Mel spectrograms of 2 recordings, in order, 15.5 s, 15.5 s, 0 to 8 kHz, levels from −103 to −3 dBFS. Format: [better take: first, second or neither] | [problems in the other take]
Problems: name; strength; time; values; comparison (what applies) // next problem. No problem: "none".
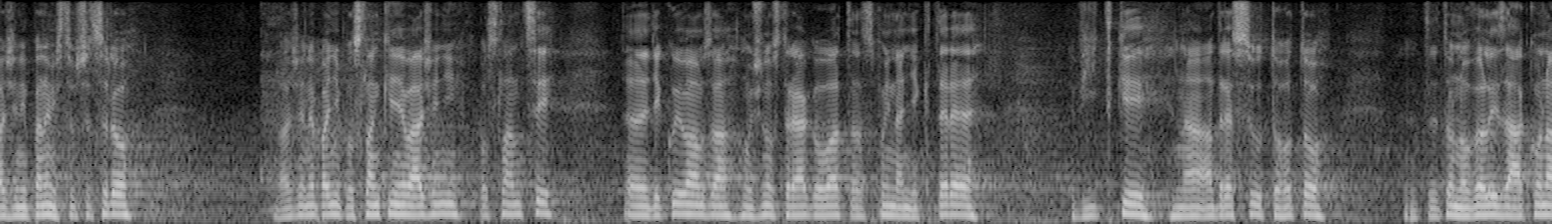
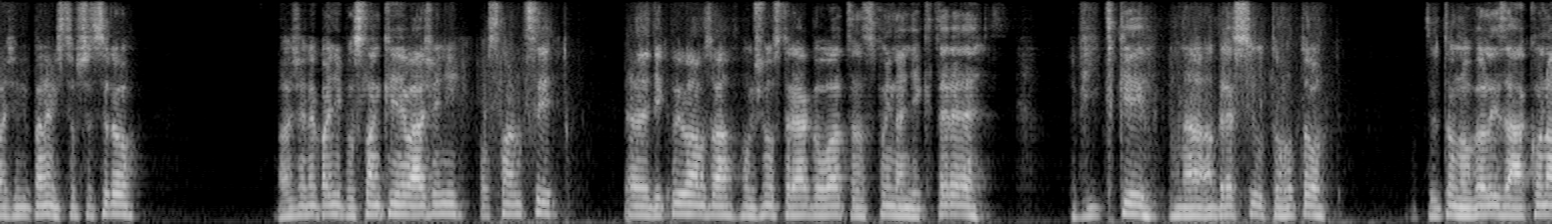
first | noise reduction (neural mask model DeepFilterNet 3)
